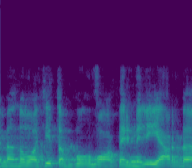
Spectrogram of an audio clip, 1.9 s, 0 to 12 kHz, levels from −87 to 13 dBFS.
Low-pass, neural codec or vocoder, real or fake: 7.2 kHz; codec, 16 kHz, 2 kbps, FunCodec, trained on LibriTTS, 25 frames a second; fake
